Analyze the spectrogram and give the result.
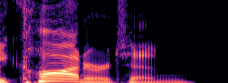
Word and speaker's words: Connarton: But which is strange because the first syllable ends in two consonants, C-O-N-N. So usually if you have a name or any word where you've got a syllable that ends in two consonants of the same letter, a double N, you should know that that's where the emphasis goes. So that it would be Connarton. You would put the emphasis on the C-O-N-N because it's a double N.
